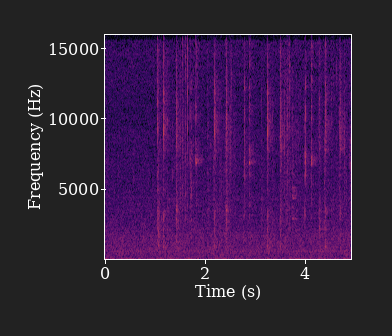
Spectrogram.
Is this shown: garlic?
no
